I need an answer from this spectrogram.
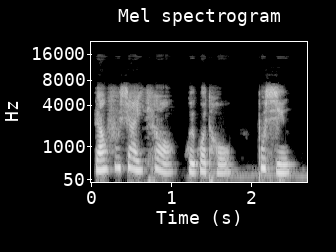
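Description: A woman storyteller reading a fairy-tale audiobook in a clear, measured way, with a husky voice. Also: fairly high pitch, lo-fi sound.

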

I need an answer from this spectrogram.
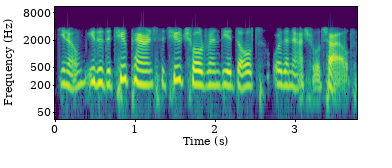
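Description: Woman, presenter, casual explanatory talk, mid pitch, tinny phone-quality sound. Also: fast talker, dry recording. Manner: acts out parent and child voices in quotes; conversational, with many fillers and restarts. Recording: dry, tinny phone-like audio.

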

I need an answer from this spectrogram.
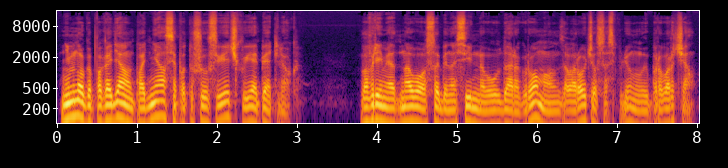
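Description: A man reads a classic tale aloud in a steady, measured way. His voice is low and deeply dark, with a warm, mellow weight. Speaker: narrator. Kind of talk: literary reading of a classic story.

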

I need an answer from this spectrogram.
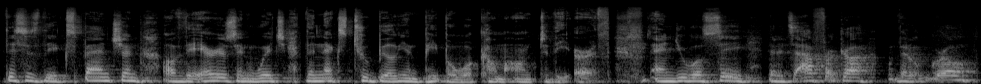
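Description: Gravelly man giving a lecture. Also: a little high. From Caracas, Venezuela. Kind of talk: conference lecture. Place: indoor seminar room at a lectern. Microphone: lectern microphone.

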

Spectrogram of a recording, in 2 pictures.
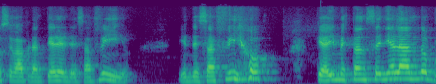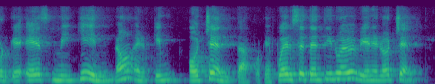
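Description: Speaking in a mid-range, slightly mellow voice, a guest teacher explains a calendar system with patience. She tends to wrap up her points with a questioning tag.

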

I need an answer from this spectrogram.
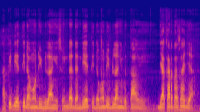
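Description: Brief: middle-aged man, low voice, lively storyteller in a relaxed chat. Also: fast. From Makassar, South Sulawesi. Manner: storytelling, animated retelling of anecdotes. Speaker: guest. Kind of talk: casual chat.

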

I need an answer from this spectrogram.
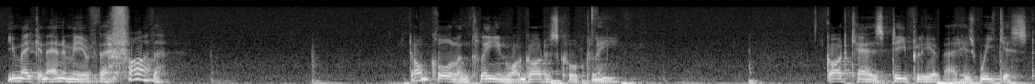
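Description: At a lectern in a church hall, a young man with a high-pitched voice preaches a sermon, animated and gesturing, with sharp drops to near-whispers. A lectern mic picks him up from a distance in the echoey room.

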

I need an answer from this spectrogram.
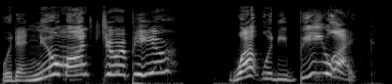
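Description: Storytime host: bright, high-pitched woman reading a kids' book, lively and unhurried, dry close sound. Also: no echo. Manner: animated, expressive reading. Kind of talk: children's storybook read-aloud.

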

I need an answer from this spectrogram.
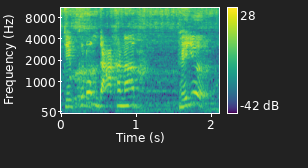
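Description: A woman giving rowdy, crude, joking let's-play commentary that turns into excited shouting when things get tense. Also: a little high, a little fast, a crowd in the background. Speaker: gaming streamer.

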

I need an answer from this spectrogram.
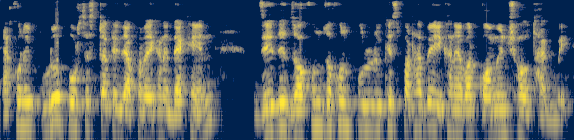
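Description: A man's voice: a little high, rapid-fire, darkish tone, slightly rough, dull audio. A man giving a screen-recorded programming tutorial at his computer, explaining step by step and often checking that listeners follow.

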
